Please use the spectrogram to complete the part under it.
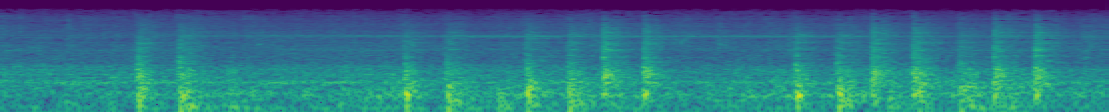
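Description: Train wheels clack rhythmically over rail joints as a train rolls past.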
